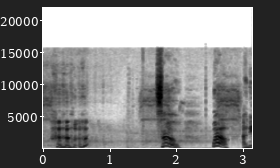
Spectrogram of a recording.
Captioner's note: Wendy Laughing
